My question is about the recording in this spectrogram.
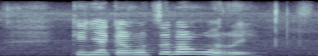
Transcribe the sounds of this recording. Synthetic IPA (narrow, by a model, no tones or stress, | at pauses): kʼɪɲakʼaɣʊt͡sʼɪbaɣʊːrɪ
